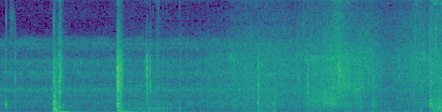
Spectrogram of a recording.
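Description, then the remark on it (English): Two heavy thumps a moment apart, like a car door shutting and someone settling into the seat of an old car, then a steady low rumble of the idling vehicle with faint creaks and rustles. “I've never been in a car like this. Oh, yeah. It's old, but I don't trust those new fancy smart cars.”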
